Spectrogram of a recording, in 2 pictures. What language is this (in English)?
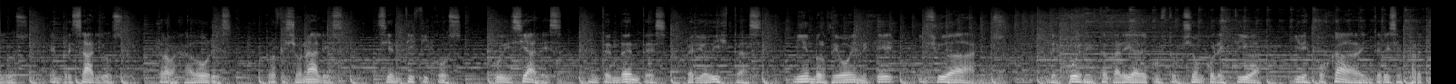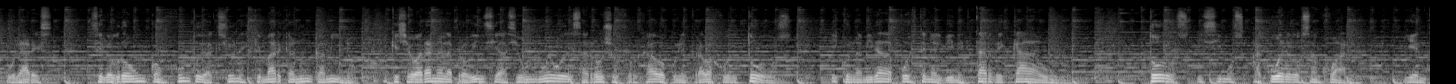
Spanish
